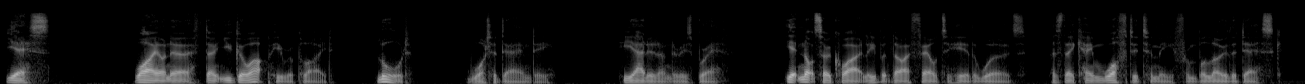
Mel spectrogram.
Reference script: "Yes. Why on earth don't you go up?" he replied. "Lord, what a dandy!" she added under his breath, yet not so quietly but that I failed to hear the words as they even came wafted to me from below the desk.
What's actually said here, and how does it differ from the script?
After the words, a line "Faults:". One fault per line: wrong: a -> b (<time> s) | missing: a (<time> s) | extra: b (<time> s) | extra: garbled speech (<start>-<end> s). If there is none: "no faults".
"Yes. Why on earth don't you go up?" he replied. "Lord, what a dandy!" he added under his breath, yet not so quietly but that I failed to hear the words as they came wafted to me from below the desk.
Faults:
wrong: she -> he (6.2 s)
missing: even (10.7 s)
